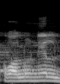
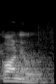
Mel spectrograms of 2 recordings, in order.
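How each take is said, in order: First: The word is said with three syllables, 'ko-lo-nel'. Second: The word is said with two syllables, 'kernel'. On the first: The speaker calls it wrong. "কিন্তু এটা কলোনেল নয়" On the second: The speaker calls it right. "এটা কর্নেল"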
